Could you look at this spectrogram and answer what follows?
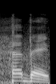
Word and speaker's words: Hebei: I think there's 36 million people in China right now locked down up in Hebei province.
